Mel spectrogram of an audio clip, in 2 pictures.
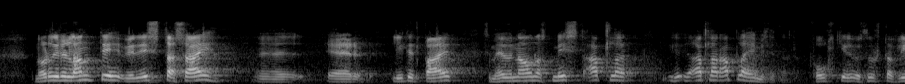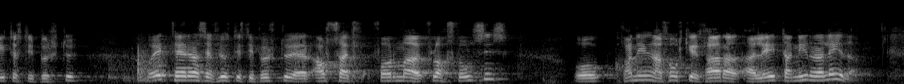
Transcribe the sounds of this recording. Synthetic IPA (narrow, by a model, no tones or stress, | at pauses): nɔɾðʏɾɪlant̪ɪvɪðest̪asaːj | ɛɾliːt̪ɪt̪lpaːjɾ̥sɛmhɛvʏnaːwnast̪mest̪at̪laɾat̪laɾaplahejmɪlɪt̪naɾ̥fowl̥cɪhɛvʏ̥θʏr̥t̪afliːt̪ast̪ipʏr̥t̪ʏ | ɔɣejt̪θejrːasɛmflʏht̪ɪst̪ipʏr̥t̪ʏɛɾawt̪sajt̪l̥fɔɾmaflɔh̪st̪owlsɪns | ɔɣkfanːɪɣafowl̥cɪɛɾ̥θaðɾaðaðleːjt̪anirːaleːjða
